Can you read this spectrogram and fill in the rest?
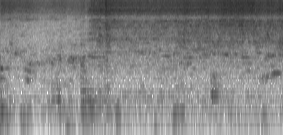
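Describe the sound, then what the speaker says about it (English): Cold water runs from a kitchen tap into a container, a steady close hiss that swells and brightens about a second in as the flow strengthens, continuing alone without talk. "So I turn on the cold water."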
